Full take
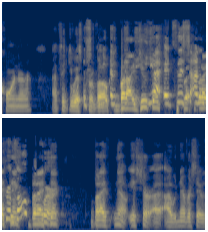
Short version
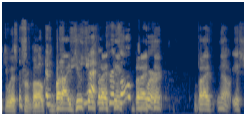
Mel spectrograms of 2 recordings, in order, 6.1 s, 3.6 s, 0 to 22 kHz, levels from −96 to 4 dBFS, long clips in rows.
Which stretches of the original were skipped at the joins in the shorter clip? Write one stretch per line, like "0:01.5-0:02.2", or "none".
0:02.4-0:02.9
